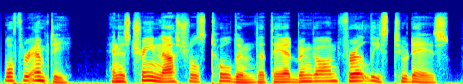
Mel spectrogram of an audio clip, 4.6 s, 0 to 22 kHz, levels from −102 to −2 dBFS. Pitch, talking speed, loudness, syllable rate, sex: 140 Hz, 245 wpm, -18 LUFS, 5.6 syllables/s, male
